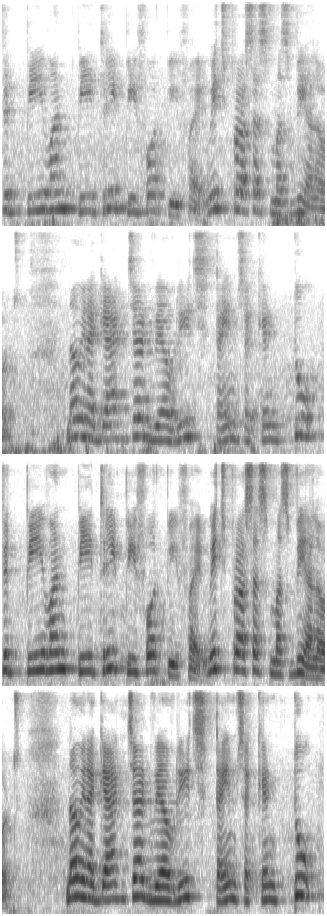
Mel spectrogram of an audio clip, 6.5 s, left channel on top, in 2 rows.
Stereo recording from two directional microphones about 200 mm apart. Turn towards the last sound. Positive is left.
turn(degrees=-50)  # may be behind; listen again after turning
